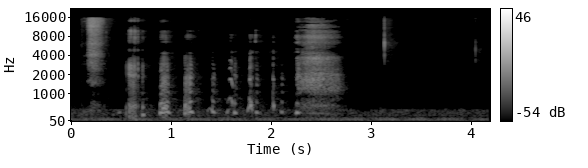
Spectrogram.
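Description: A woman laughing softly into the microphone in a run of short breathy bursts, with a quick breath near the start and a longer breathy exhale about two and a half seconds in.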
